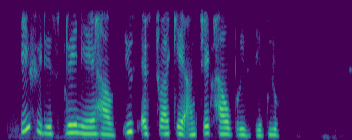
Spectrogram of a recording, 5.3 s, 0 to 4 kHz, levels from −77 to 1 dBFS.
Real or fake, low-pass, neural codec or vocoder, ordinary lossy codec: fake; 3.6 kHz; codec, 16 kHz, 8 kbps, FunCodec, trained on LibriTTS, 25 frames a second; none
